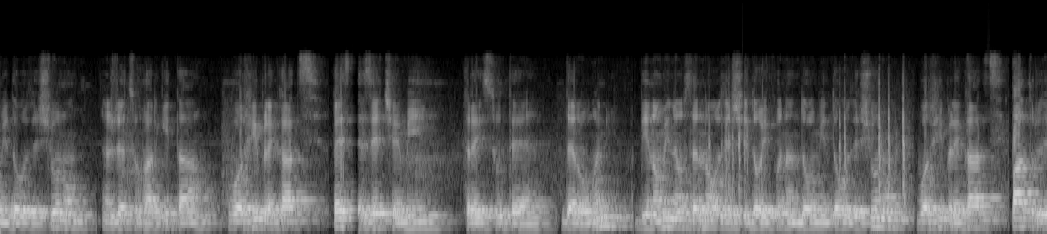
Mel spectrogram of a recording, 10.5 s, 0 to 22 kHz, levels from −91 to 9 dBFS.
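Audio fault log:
3.51 to 3.59 s, burst of packet loss: the sound stretches into a held, fading tail, then jumps ahead. About 60 ms never arrived, and the receiver extended the last sound across the gap.
7.41 to 7.45 s and 9.86 to 9.91 s, short concealed packet loss: brief smears as the sound wobbles, then rejoins. About 20 ms and 40 ms went missing, each patched by continuing the preceding sound and then blending back.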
